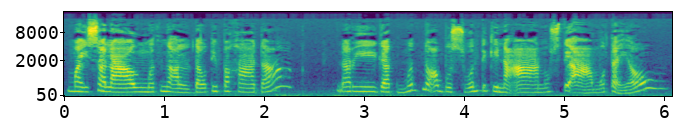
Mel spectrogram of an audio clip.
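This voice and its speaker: Radio drama role: long-serving older maid, played by a woman, coy and fussy, forceful tone, medium pitch. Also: lively intonation, moderate pace.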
